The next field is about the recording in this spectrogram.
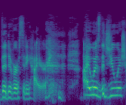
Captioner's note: chuckles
